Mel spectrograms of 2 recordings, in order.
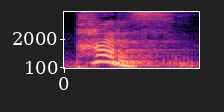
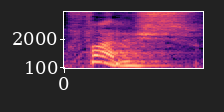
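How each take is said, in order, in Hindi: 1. शब्द की शुरुआत महाप्राण 'ph' ध्वनि से होती है। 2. शब्द की शुरुआत नरम 'f' ध्वनि से होती है। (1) "अगर ये फ के नीचे मैं बिंदी नहीं लगाती तो इसको क्या बोलते, फर्श, फ बोलते" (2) "और लग गई तो फर्श। मतलब इससे ध्वनि जो है ना मधुर आती है"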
